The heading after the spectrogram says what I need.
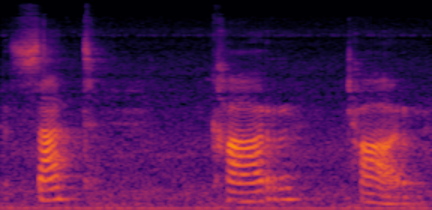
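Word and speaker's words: Sat Kartar: So it looks like Sat KARTAAR, but that's not how we pronounce it. Sat KARTAAR.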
